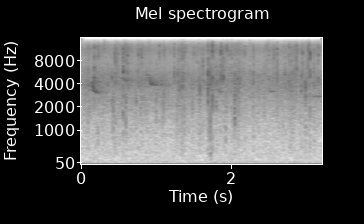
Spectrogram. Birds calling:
Warbling White-eye (Zosterops japonicus)

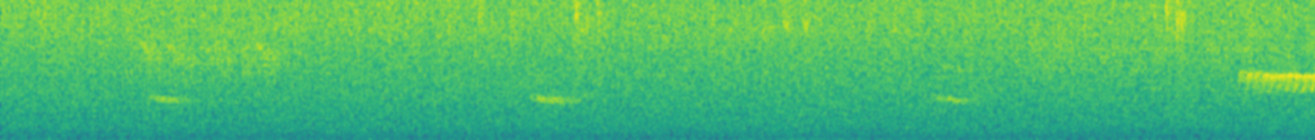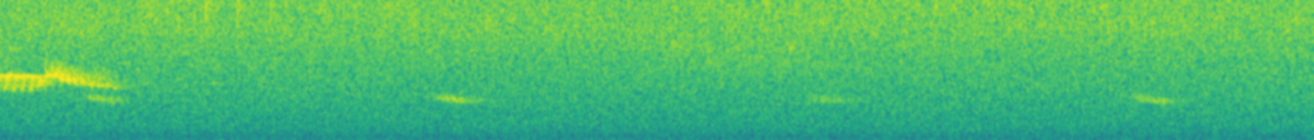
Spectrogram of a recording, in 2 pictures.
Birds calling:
Orange-crowned Warbler (Leiothlypis celata)
Hermit Thrush (Catharus guttatus)
Anna's Hummingbird (Calypte anna)

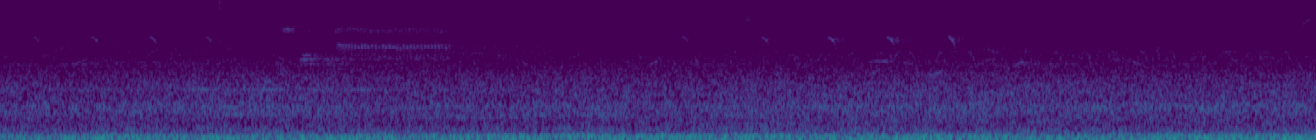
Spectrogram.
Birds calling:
Northern Cardinal (Cardinalis cardinalis)
Red-winged Blackbird (Agelaius phoeniceus)

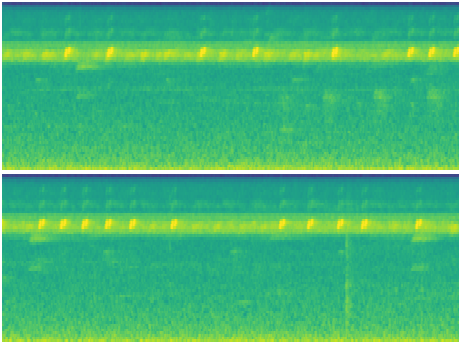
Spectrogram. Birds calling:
Thrush-like Wren (Campylorhynchus turdinus)
Screaming Piha (Lipaugus vociferans)
Hauxwell's Thrush (Turdus hauxwelli)
Gray Antbird (Cercomacra cinerascens)
Black-faced Antthrush (Formicarius analis)

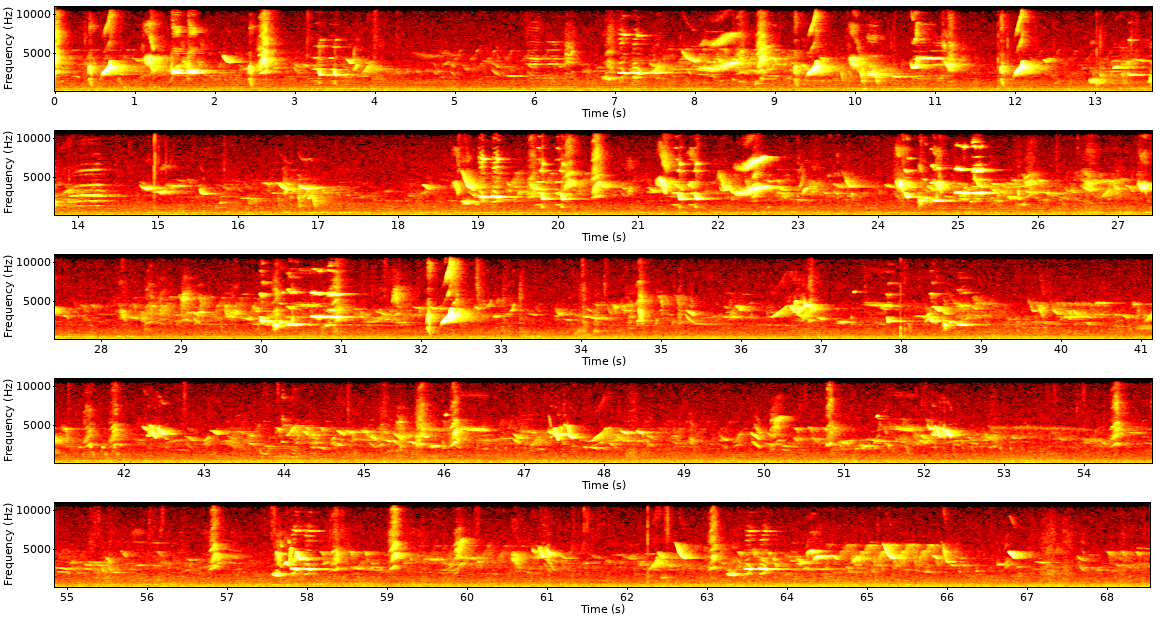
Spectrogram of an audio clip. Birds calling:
Hawaii Akepa (Loxops coccineus)
Hawaii Amakihi (Chlorodrepanis virens)
Apapane (Himatione sanguinea)
Iiwi (Drepanis coccinea)
Omao (Myadestes obscurus)

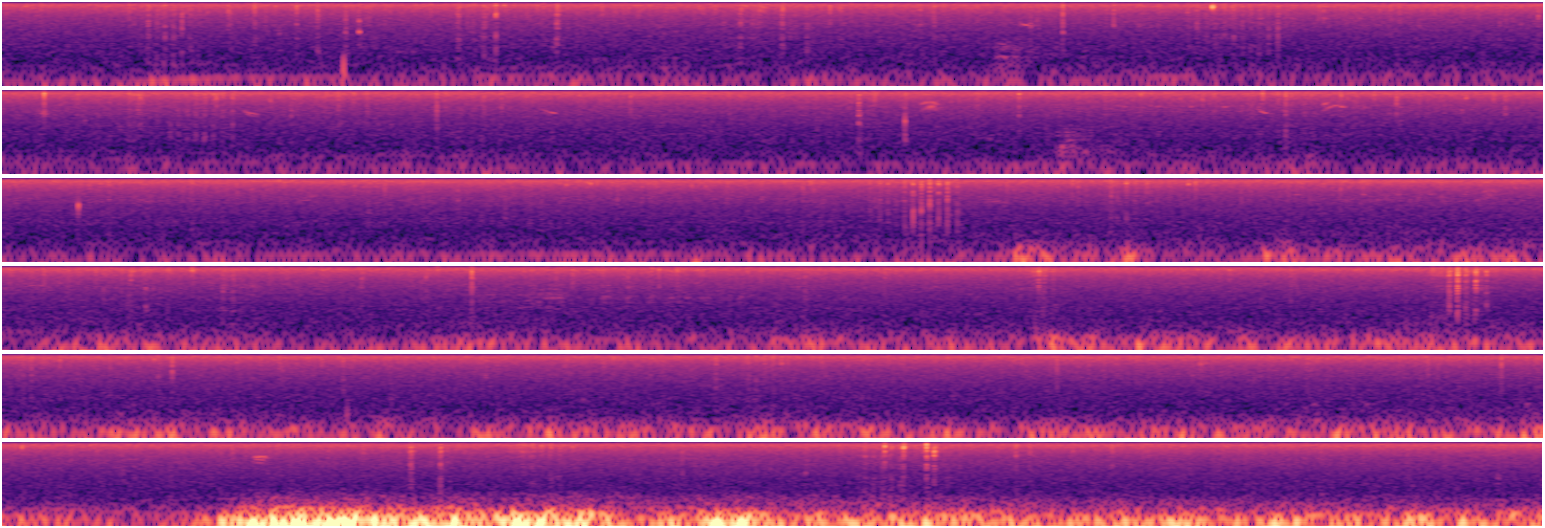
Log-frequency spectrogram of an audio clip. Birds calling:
Erckel's Francolin (Pternistis erckelii)
Hawaii Amakihi (Chlorodrepanis virens)

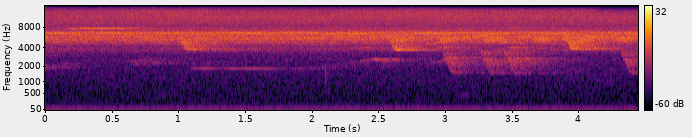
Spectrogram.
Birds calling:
Hauxwell's Thrush (Turdus hauxwelli)
Buff-breasted Wren (Cantorchilus leucotis)
Amazonian Motmot (Momotus momota)

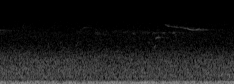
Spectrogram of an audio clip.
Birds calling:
Red-winged Blackbird (Agelaius phoeniceus)

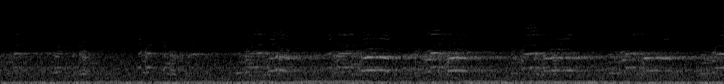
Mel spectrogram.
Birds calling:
Canada Goose (Branta canadensis)

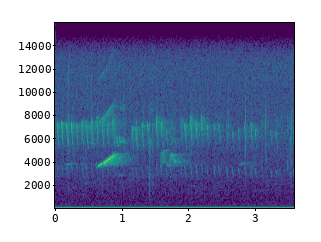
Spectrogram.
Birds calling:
Iiwi (Drepanis coccinea)
Hawaii Akepa (Loxops coccineus)
Warbling White-eye (Zosterops japonicus)

